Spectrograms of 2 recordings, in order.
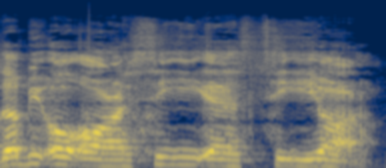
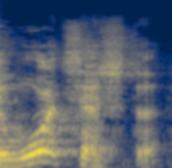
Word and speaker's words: Worcester: N city is spelled W O R C E S T E R. So you would probably say Wartchester, but it's Worcester.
